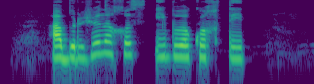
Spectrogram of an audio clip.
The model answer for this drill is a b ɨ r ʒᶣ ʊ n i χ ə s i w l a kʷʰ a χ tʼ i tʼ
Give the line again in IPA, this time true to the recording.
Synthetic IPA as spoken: a b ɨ r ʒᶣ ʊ n a χ ə s i b l a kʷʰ a χ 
